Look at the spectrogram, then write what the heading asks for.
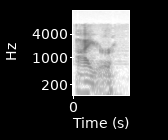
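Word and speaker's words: Iyr: The Hebrew word would be I-Y-R. I believe it's pronounced Iyer.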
